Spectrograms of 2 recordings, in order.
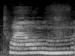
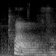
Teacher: it's pronounced with that V sound you have to move your vocal cords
